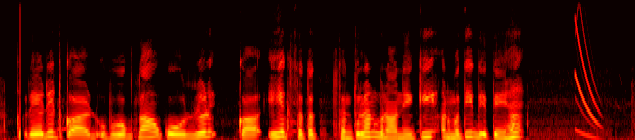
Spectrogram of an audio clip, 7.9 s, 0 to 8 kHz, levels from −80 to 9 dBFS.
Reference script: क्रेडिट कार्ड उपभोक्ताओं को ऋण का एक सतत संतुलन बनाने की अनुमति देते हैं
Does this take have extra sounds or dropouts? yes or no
yes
